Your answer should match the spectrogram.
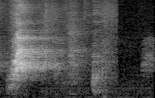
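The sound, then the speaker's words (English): A voice imitates a dog's bark: one loud, sharp bark, then a second shorter one and a faint trailing yelp. It is clear, with no other talking. “So we're just saying because we did a dog bark”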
